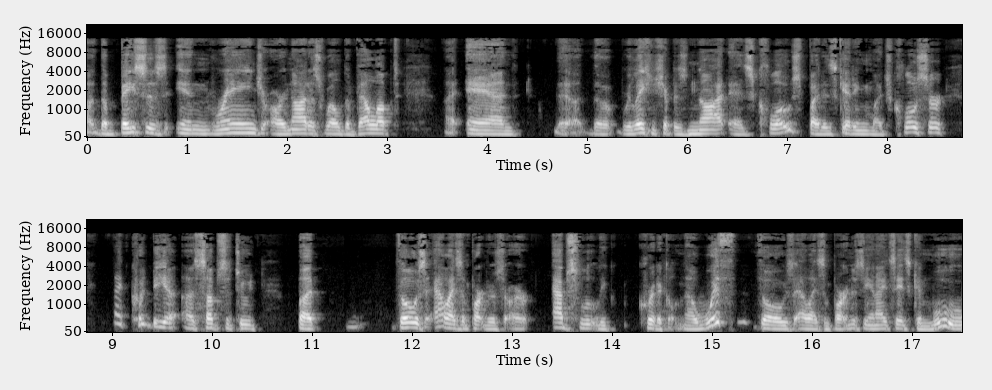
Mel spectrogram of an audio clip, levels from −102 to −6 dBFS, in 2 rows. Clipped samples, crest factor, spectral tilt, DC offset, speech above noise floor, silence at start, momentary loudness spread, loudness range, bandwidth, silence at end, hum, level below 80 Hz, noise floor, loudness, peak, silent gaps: under 0.1%; 20 dB; -5 dB/octave; under 0.1%; 24 dB; 0 s; 12 LU; 3 LU; 13.5 kHz; 0 s; none; -62 dBFS; -47 dBFS; -23 LUFS; -4 dBFS; none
